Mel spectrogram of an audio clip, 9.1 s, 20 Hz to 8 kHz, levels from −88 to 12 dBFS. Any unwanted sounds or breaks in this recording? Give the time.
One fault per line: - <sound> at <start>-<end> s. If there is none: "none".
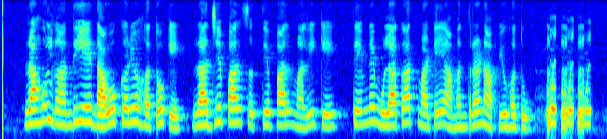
- laugh at 8.2-8.9 s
